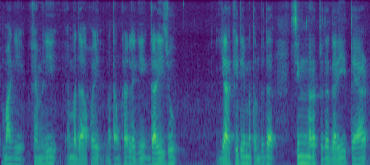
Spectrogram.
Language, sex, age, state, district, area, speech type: Manipuri, male, 30-45, Manipur, Imphal West, urban, spontaneous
